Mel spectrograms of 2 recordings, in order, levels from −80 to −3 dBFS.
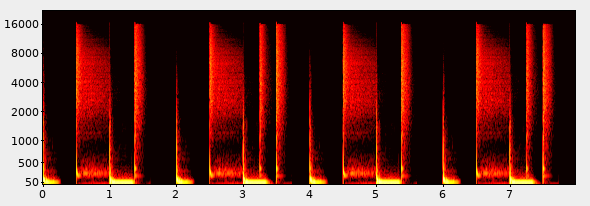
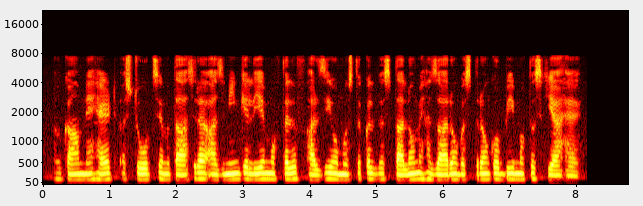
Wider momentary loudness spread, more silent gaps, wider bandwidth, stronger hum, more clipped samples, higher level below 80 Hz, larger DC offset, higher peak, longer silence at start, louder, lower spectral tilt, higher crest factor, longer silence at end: first, 16 LU vs 5 LU; first, 0.32-0.49 s, 1.64-2.00 s, 2.31-2.49 s, 3.76-4.00 s, 4.32-4.50 s, 5.63-5.99 s, 6.32-6.50 s vs none; first, 16.5 kHz vs 8 kHz; neither; neither; first, -22 dBFS vs -76 dBFS; neither; second, -4 dBFS vs 0 dBFS; second, 0 s vs 0.15 s; second, -24 LUFS vs -18 LUFS; about the same, -4 dB/octave vs -4.5 dB/octave; about the same, 16 dB vs 18 dB; second, 0.35 s vs 0.75 s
